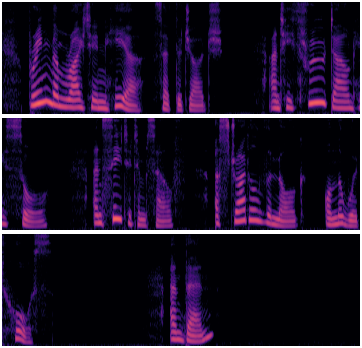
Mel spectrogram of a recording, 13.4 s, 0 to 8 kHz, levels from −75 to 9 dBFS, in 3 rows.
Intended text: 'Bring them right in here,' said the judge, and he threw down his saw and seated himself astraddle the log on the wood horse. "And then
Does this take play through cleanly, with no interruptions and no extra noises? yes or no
yes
